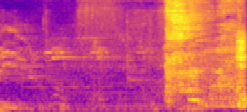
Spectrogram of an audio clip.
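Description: A live rock band's held low bass note fades into a short lull in which the instruments ring faintly. Near the end comes a sudden loud noisy burst.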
